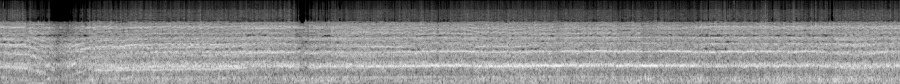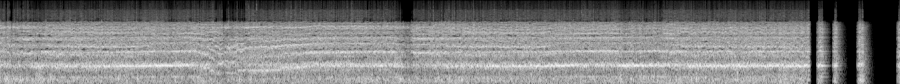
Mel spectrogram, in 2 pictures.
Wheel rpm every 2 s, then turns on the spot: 170, 210, 220, 230, 230, 200, 210, 220, 220.
none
